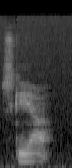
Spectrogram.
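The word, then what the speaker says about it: skia (σκιά): Strong's G, 4639, skia.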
